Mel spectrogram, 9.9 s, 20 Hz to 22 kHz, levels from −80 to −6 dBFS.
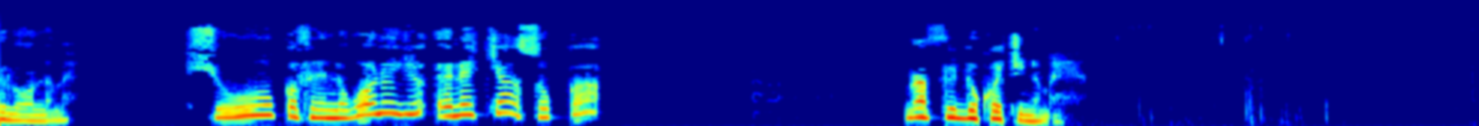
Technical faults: MP3 compression; pre-echo

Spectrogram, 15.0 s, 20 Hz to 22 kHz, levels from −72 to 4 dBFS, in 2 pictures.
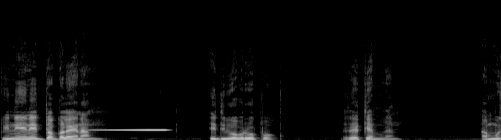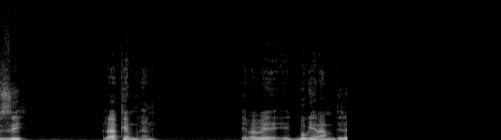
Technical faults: loudspeaker feedback squeal; audio dropout to silence

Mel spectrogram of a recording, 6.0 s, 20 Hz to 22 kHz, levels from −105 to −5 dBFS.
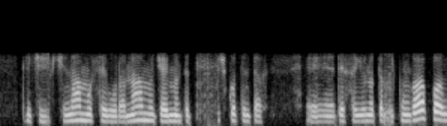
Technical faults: iLBC codec; lost iLBC frames

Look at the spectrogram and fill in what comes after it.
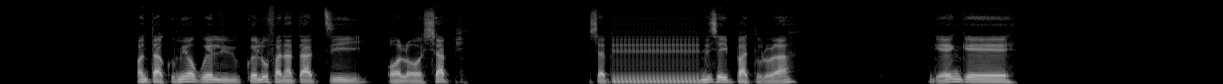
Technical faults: system hang loop

